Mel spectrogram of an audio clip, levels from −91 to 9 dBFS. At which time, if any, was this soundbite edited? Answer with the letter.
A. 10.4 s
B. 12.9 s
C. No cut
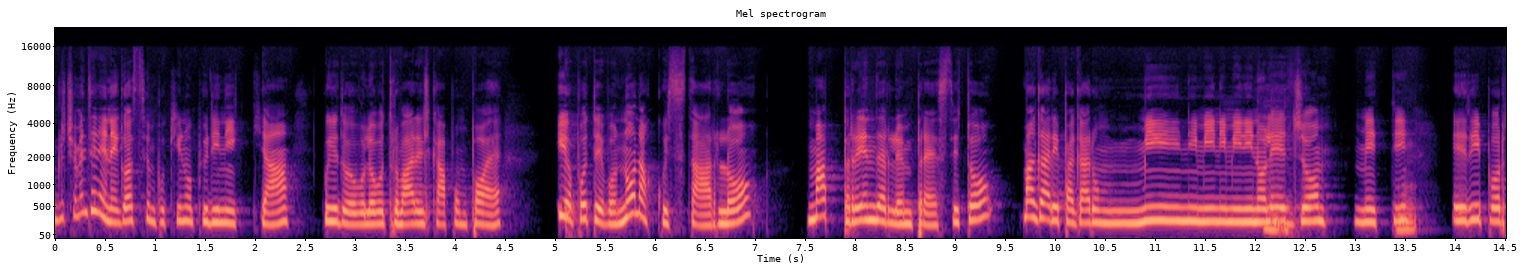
C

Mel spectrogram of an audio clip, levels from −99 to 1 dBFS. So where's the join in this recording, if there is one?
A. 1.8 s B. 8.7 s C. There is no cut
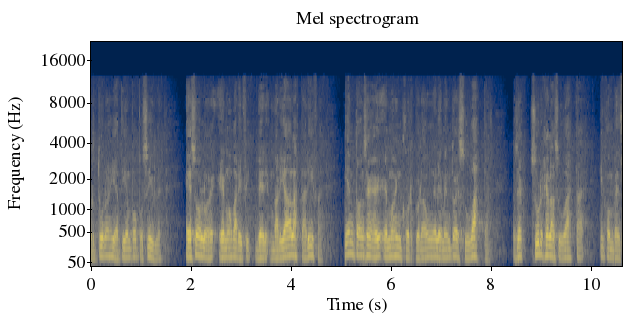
B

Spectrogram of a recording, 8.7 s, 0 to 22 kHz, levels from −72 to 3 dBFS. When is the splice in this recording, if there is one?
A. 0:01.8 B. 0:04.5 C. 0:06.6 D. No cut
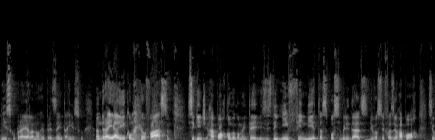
A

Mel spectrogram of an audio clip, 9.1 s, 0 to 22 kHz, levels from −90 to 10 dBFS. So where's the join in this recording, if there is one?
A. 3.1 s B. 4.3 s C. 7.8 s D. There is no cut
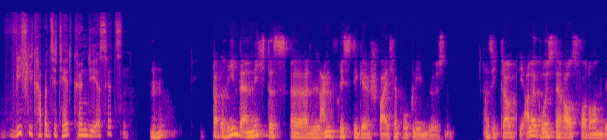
D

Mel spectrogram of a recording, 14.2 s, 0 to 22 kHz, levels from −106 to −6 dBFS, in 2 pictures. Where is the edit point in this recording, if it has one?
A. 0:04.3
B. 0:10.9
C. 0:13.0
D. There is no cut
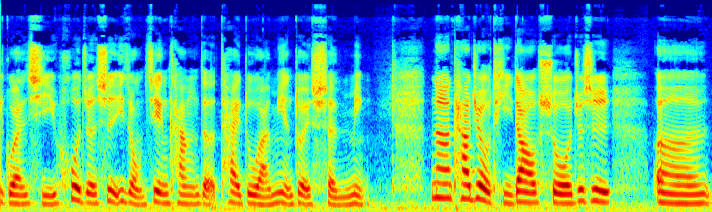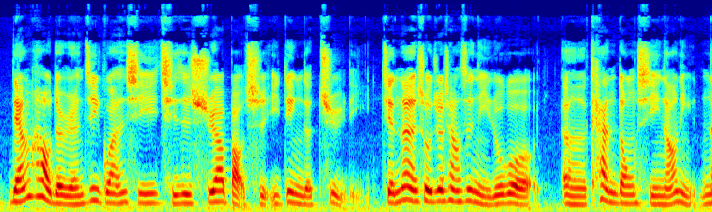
D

